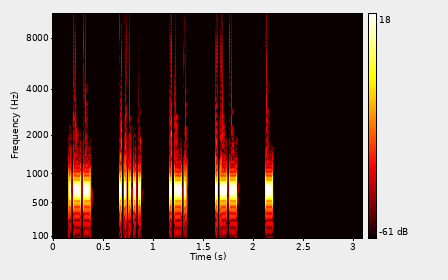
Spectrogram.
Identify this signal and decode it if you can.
Morse code, heard as a keyed tone, about 47 wpm, spaced as for 23 wpm, 700 Hz. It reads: W5RWT
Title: USA Call Signs - 5 Characters - 4x Character Spacing - 50wpm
